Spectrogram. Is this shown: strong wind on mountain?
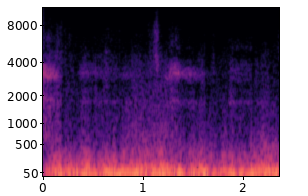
yes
